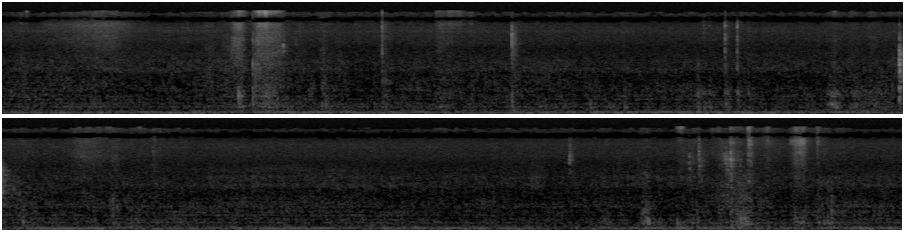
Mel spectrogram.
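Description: A leather boot rustles and taps softly as hands turn it over.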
